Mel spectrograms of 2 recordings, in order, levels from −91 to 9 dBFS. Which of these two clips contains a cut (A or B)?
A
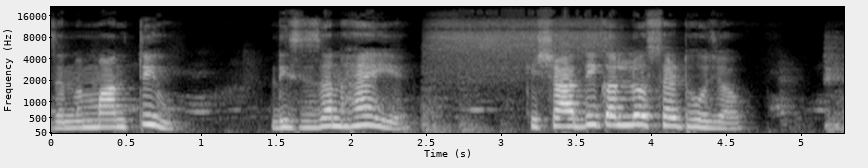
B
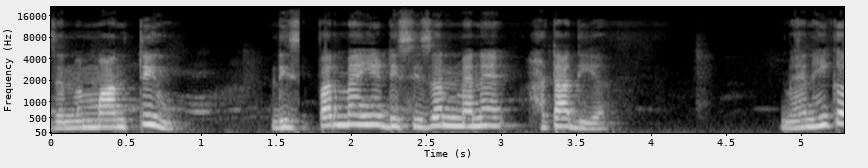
B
